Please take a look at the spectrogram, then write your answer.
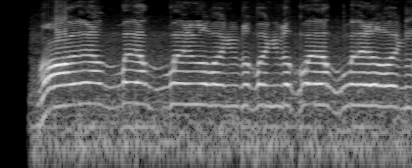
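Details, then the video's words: Domestic cat making drawn-out, talking-like vocalizations: one long, steady, harmonic-rich yowl that wavers and bends in pitch several times over four seconds, dipping and rising again near the end, with no other clear sounds. "CATS TALKING..."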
